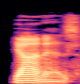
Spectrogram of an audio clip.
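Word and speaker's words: Yanez: I have Ricardo what's your last name Giannis Giannis how do you spell that y-a-n-e-z that's a it's that uh Mexican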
